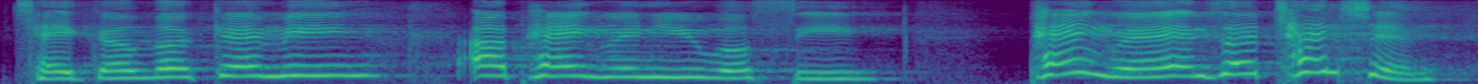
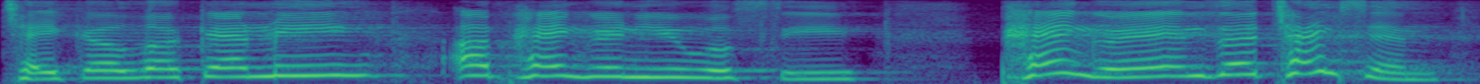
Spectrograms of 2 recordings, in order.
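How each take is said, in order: Both takes have the same delivery.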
